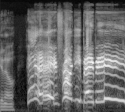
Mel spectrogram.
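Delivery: high, loud puppet voice. Recalling Sesame Street, the speaker does Grover greeting Kermit in Grover voice. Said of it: "I learned how to do all the voices".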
